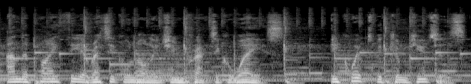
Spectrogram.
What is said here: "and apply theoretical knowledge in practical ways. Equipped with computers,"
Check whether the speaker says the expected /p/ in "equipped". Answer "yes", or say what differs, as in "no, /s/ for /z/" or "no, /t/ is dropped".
yes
